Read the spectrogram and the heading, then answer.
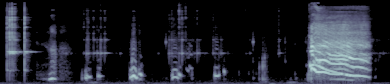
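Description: glasses clinking

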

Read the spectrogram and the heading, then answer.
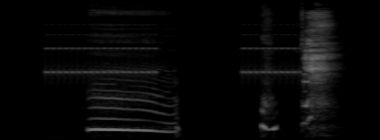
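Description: smartphone ringtone ringing

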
